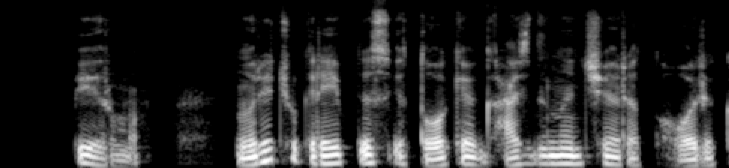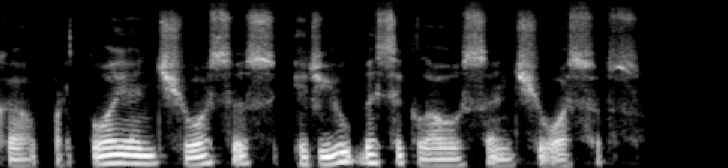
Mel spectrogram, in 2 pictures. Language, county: Lithuanian, Telšiai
